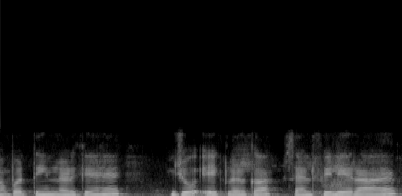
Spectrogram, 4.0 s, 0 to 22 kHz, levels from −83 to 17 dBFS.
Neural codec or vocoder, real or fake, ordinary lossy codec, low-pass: none; real; Opus, 24 kbps; 7.2 kHz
